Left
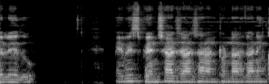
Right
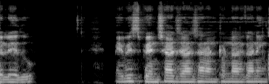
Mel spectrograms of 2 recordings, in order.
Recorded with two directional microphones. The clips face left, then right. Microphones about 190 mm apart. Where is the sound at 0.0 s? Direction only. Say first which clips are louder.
Right 4 dB; 15° right (ahead or behind).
